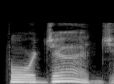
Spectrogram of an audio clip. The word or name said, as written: forjudge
